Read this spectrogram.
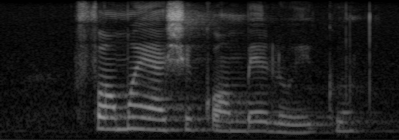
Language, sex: Tsonga, female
